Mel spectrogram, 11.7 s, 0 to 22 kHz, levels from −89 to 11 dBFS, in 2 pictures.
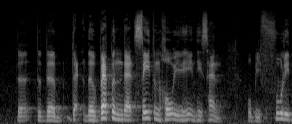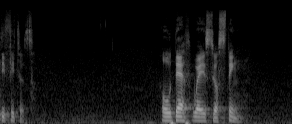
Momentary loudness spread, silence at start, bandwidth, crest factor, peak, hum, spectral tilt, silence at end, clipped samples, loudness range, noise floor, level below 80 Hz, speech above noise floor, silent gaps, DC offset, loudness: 19 LU; 0.35 s; 15.5 kHz; 28 dB; -4 dBFS; none; -4 dB/octave; 1.05 s; under 0.1%; 11 LU; -67 dBFS; -54 dBFS; 37 dB; none; under 0.1%; -30 LUFS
